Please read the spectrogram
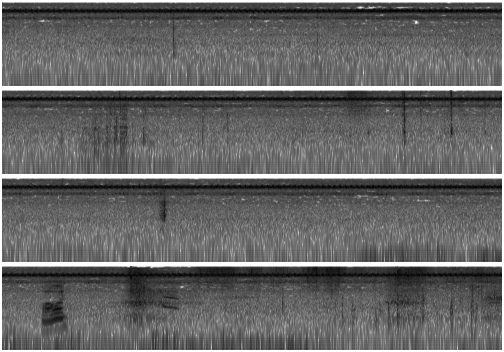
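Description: Steady high-pitched chorus of field insects trilling without pause, a weaker pulsing trill beneath the main one, with a few faint words of talk near the end.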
